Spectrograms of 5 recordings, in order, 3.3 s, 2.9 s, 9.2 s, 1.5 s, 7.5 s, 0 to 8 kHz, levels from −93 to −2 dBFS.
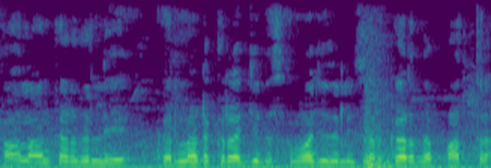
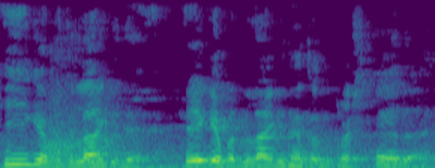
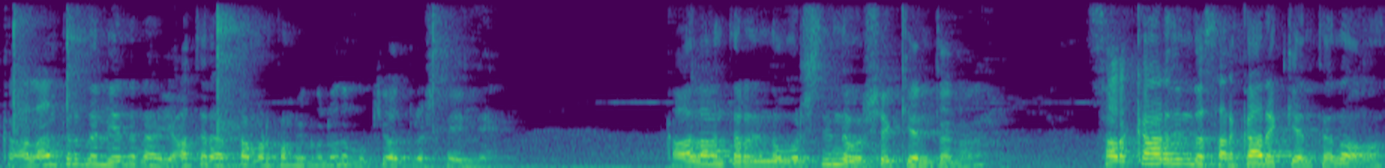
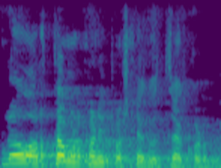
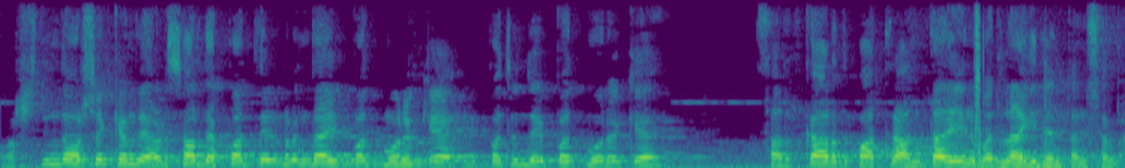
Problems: background sounds at intervals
